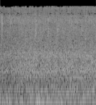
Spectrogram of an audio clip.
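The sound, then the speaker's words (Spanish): Steady, dense rain falls continuously at the entrance of a house, a broad hiss with soft patter of drops on a surface, even in loudness, with no voices. “Esto es lluvia, chicos.”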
